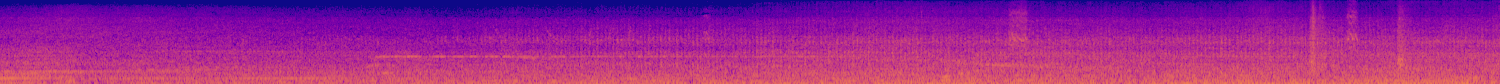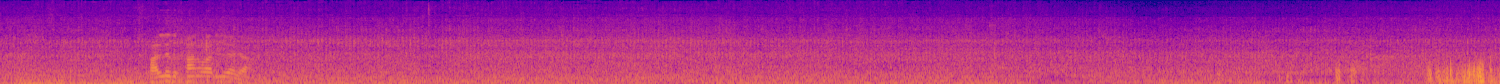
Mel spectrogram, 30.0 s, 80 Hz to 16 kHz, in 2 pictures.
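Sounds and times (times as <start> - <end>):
vehicle engines rumbling: 0.0 - 30.0.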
